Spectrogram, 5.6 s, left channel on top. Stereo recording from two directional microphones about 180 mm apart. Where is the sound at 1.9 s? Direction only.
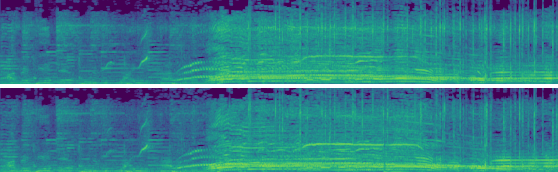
30° left (ahead or behind).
